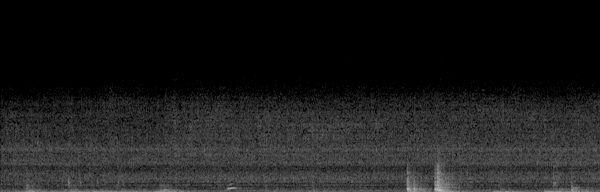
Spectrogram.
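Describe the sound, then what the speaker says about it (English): Soft, steady sizzling of chicken sausage frying in a saute pan with zucchini noodles, with a few louder clatters and scrapes of stirring partway through. "So we'll get the sausage in there, starting to sizzle."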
